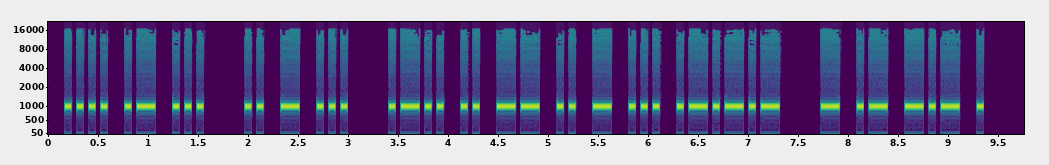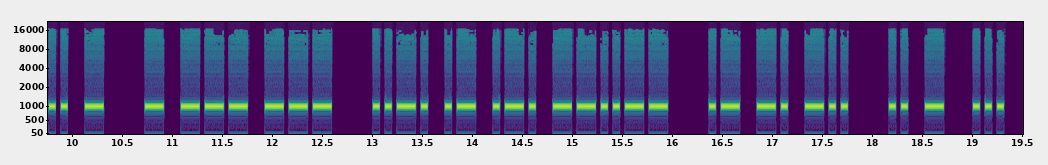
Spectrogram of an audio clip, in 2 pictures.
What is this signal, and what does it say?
Morse code, heard as a keyed tone, about 20 wpm, 1000 Hz. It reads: HAS ITS LIMITS. TAKE IT TOO FAR, AND IT S
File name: qotdfiles / 20wpm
